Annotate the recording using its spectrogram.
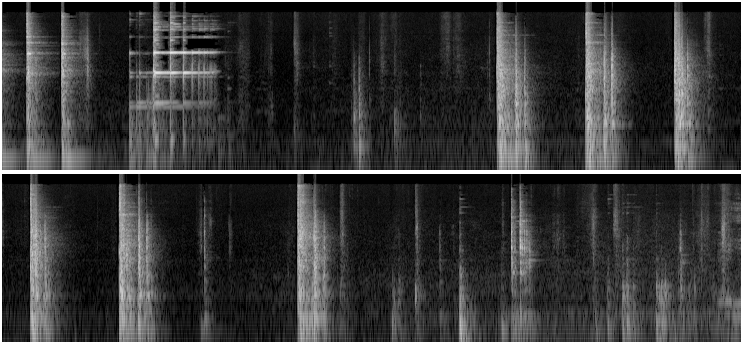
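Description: Heavy blows on a steel bead-breaker wedge, driving it into a tyre's sidewall to break the bead off a steel wheel rim. A couple of quick strikes open, followed by one ringing metallic clang, then about six single blows roughly a second apart, and lighter knocks near the end.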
